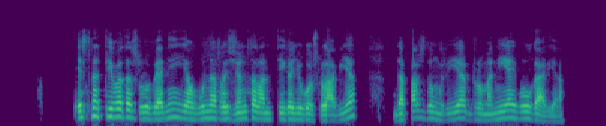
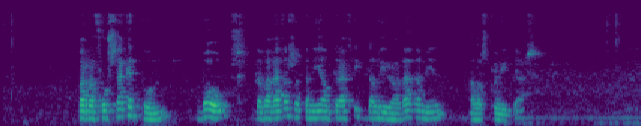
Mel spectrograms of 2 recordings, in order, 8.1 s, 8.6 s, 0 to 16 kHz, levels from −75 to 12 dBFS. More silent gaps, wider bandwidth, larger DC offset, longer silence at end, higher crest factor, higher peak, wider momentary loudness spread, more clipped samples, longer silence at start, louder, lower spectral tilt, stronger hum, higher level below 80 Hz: first, 4.80-4.89 s, 5.16-5.24 s vs none; second, 7.4 kHz vs 11.5 kHz; neither; first, 0.6 s vs 0.05 s; about the same, 18 dB vs 20 dB; first, 0 dBFS vs -8 dBFS; second, 6 LU vs 14 LU; neither; about the same, 1 s vs 1.05 s; first, -17 LUFS vs -26 LUFS; about the same, -6.5 dB/octave vs -6.5 dB/octave; neither; about the same, -64 dBFS vs -60 dBFS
